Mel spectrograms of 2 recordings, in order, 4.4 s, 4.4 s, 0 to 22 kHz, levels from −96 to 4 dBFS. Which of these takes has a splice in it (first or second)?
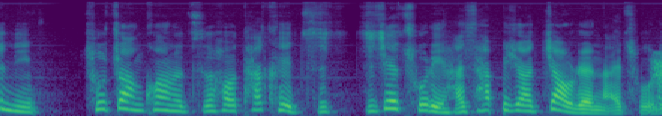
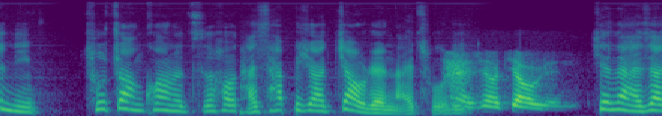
second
